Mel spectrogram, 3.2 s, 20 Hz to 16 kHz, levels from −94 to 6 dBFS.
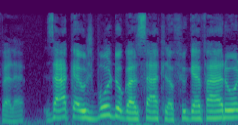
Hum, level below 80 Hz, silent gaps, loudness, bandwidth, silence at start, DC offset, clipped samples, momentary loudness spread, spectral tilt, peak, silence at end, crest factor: none; -58 dBFS; none; -25 LUFS; 11.5 kHz; 0.05 s; under 0.1%; under 0.1%; 14 LU; -5 dB/octave; -10 dBFS; 0 s; 16 dB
